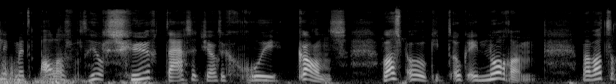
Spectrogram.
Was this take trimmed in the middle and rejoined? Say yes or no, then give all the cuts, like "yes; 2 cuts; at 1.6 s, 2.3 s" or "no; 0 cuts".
yes; 4 cuts; at 1.0 s, 2.2 s, 4.1 s, 4.4 s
